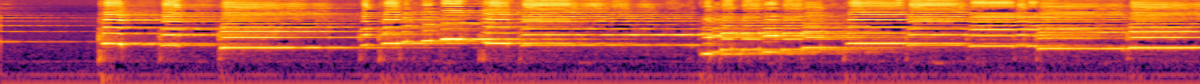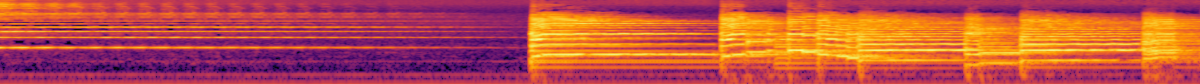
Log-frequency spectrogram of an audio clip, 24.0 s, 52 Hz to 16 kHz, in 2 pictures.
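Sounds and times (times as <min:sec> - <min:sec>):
instrumental music through speaker: 0:00.0 - 0:24.0.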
